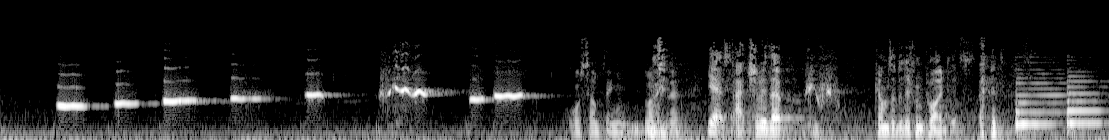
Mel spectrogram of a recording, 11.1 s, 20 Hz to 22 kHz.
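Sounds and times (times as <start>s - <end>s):
person whistling a melody from the second movement of a symphony: 0.5s - 5.5s, 8.0s - 8.4s
speech: 5.8s - 10.2s.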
